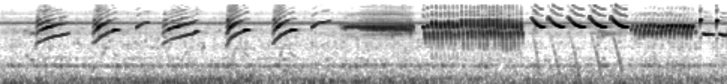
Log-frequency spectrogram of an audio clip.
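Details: Canary song used to prompt other canaries to sing: upward-sweeping whistled notes repeated in series, then a buzzy rattling roll, falling whistled slurs and a fast trill, with a steady high background tone.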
